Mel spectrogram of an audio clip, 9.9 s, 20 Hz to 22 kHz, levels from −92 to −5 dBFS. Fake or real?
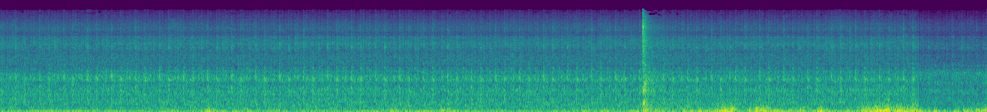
real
